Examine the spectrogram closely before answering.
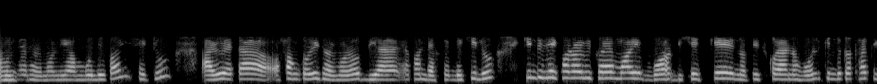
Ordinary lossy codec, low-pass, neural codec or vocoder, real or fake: none; 3.6 kHz; vocoder, 44.1 kHz, 128 mel bands every 256 samples, BigVGAN v2; fake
